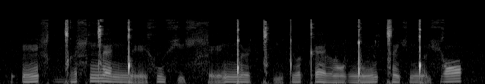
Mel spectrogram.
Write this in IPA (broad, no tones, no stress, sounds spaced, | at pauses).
ʔ ẽ ɬ ɡ͡ǀ ə ɬ ŋ͡ǀ ɛ ŋ͡ǃ ḛ x u ç ḛ ç ɬ ḛ ŋ͡ǃ ø ǀʰ ḭ tʷ ə kʼ ɛ l ɔ̃ ŋ͡ǃ ũ ǀ ɛ̃ ç ŋ͡ǃ ə̰ ç ɔ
